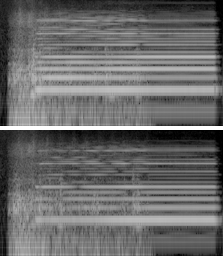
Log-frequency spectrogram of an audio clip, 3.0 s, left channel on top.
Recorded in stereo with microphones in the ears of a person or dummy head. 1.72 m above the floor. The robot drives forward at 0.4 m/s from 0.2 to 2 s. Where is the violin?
65° left (ahead or behind), 0.7 m; by 2.9 s 60° left (ahead or behind), 0.7 m.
